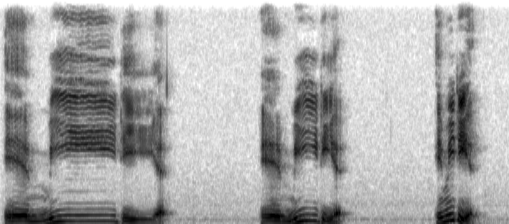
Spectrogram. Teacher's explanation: 4 syllables. Stress on the second syllable.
